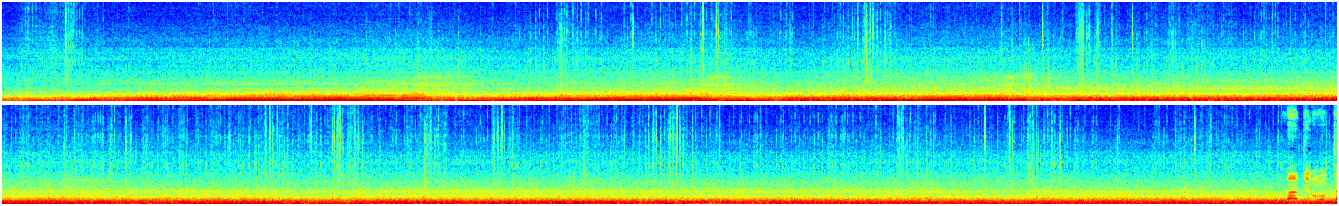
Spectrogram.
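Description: Car engine heard from inside the cabin, pulling away from a stop: its pitch climbs, drops and climbs again as it shifts up through the gears in the first ten seconds or so, then settles into a steady drone with road noise at cruising speed.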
